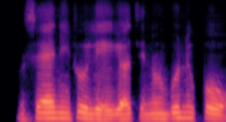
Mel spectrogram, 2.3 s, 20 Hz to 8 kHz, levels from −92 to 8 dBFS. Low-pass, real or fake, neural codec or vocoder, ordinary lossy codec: none; fake; codec, 16 kHz, about 1 kbps, DyCAST, with the encoder's durations; none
